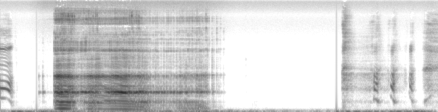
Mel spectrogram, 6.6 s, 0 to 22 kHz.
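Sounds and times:
loud croaky belch: 0.6 - 3.3
soft vocal sounds: 0.6 - 3.3
person groaning: 0.8 - 3.2.

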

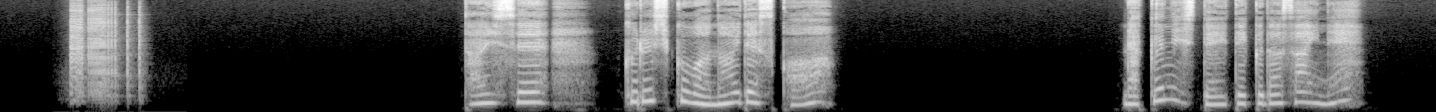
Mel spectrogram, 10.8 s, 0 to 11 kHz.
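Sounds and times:
chair creaking as it is reclined: 0.5 - 1.2
speech: 3.5 - 6.3, 8.4 - 10.3.

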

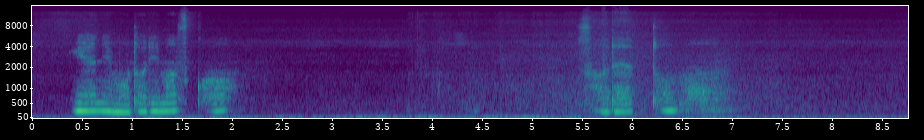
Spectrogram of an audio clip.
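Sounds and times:
speech: 0.4 - 2.1, 5.6 - 6.9
cold wind noise at a seaside beach: 2.3 - 8.7
soft continuous surf-like swells at a seaside beach: 3.2 - 8.7.

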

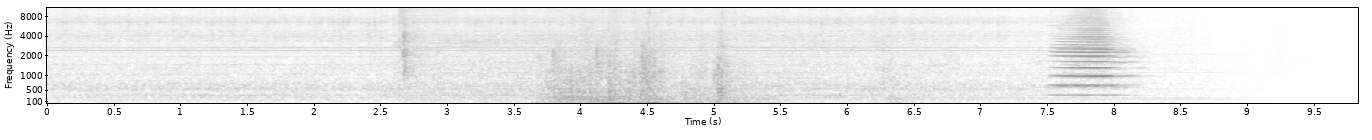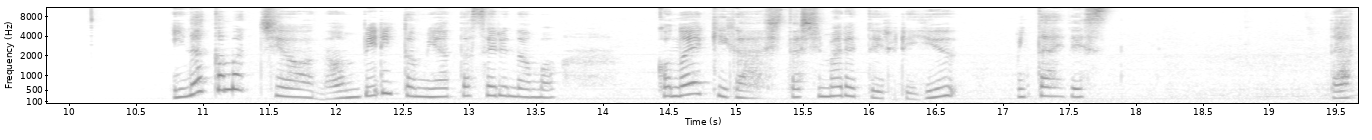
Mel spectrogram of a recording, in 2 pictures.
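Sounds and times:
single-car one-man train running on rails: 0.0 - 8.9
short bright train horn tone: 7.5 - 8.6
speech: 11.0 - 13.8, 14.4 - 17.8, 19.4 - 19.6.

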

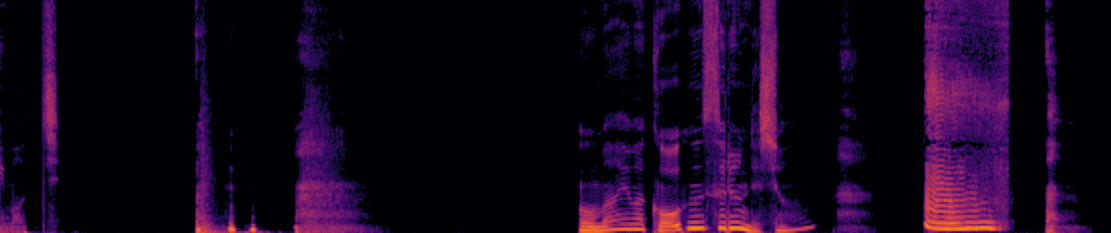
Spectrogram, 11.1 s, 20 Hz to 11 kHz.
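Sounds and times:
speech: 5.8 - 8.5
loud buzzing fart: 9.2 - 10.1.

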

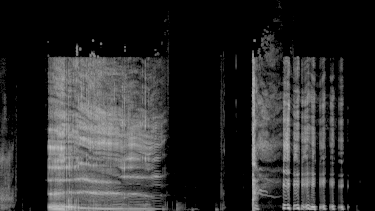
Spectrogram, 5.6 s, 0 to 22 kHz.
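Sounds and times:
long loud rumbling burp: 0.7 - 2.4
laughter: 4.2 - 5.2.

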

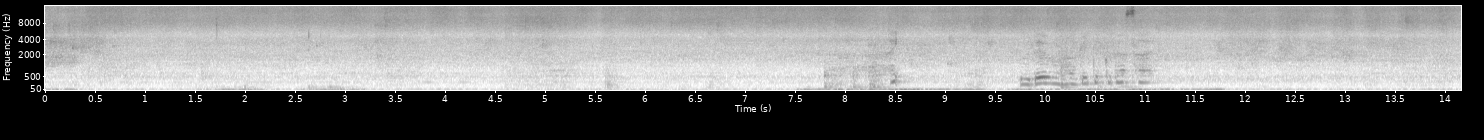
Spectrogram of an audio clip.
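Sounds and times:
running shower water used to rinse off oil: 0.0 - 14.1
speech: 9.8 - 11.2.

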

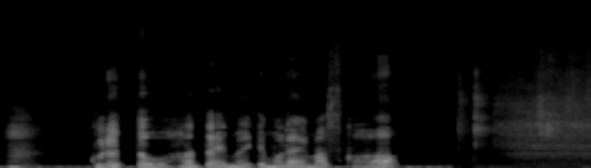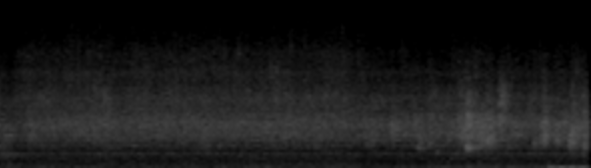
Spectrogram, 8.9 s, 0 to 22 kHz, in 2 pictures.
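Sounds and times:
speech: 0.1 - 3.1
shower spray water rinsing off soap foam: 3.5 - 8.8.

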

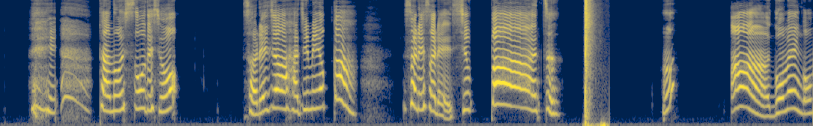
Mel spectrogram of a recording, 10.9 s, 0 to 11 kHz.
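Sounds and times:
speech: 0.8 - 2.4, 3.3 - 4.8, 5.4 - 7.6, 8.8 - 9.1, 9.8 - 10.8
hand slapping skin like a whip: 7.8 - 8.2.

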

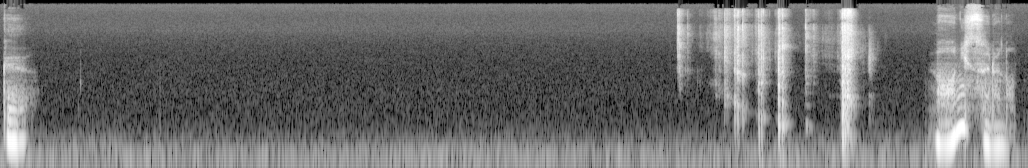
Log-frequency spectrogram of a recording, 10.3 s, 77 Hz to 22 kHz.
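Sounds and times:
speech: 0.0 - 0.4, 9.8 - 10.2
duct tape ripping off the roll: 6.8 - 8.8.

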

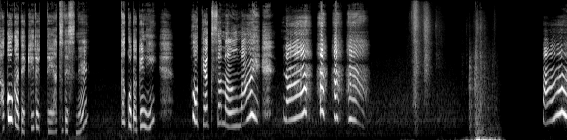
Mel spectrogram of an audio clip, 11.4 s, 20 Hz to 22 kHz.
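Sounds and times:
speech: 0.1 - 7.4
door shutting with a solid thud: 9.2 - 10.1.

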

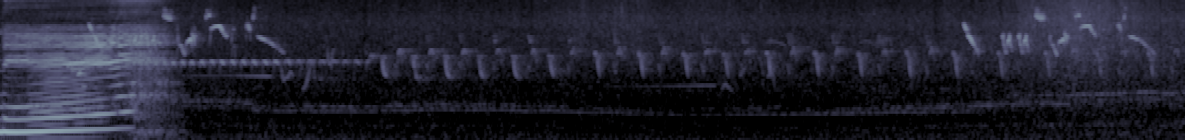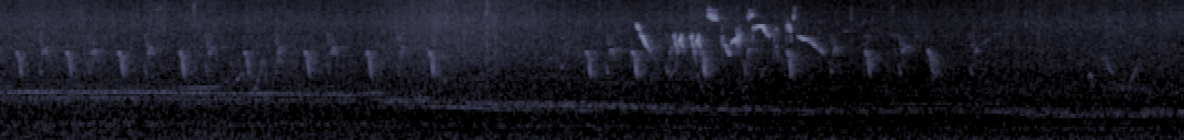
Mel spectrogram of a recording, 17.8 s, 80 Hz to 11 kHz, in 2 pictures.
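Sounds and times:
small birds chirping while camping: 0.0 - 8.8.

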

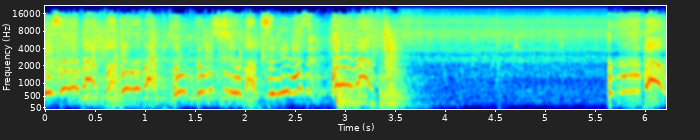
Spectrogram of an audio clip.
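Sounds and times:
shower water running: 0.0 - 6.2.

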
